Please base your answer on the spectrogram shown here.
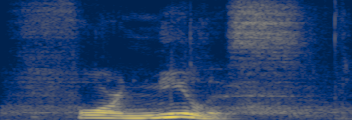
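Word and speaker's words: Fornieles: Okay, so his name is Fornells. That's how you pronounce his name. Fornells.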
